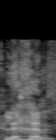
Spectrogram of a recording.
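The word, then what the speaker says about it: לחם: Es wird genau gleich geschrieben. Lechem. Lacham. Es wird nur anders ausgesprochen.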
